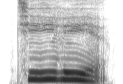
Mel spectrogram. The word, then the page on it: 激烈: jī liè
